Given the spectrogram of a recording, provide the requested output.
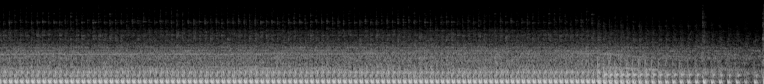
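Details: Gravely 5665 freshly fitted with a China carburetor (after a 15hp carb was tried), air cleaner on: it runs evenly on choke, then the beat loosens and fades after about six seconds. It won't run without choke; the owner suspects play in the throttle arm is sucking in air, causing lean running.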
